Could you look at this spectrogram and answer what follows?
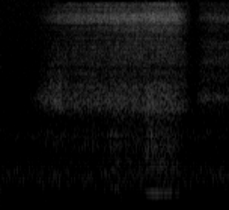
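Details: A single soft, rough breathing snore over steady room hiss from a sleeping Black man who claimed he doesn't snore; snoring.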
